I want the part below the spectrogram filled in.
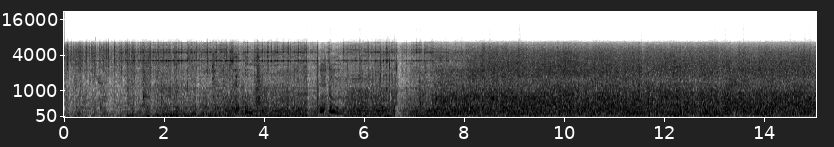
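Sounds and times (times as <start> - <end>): rain beating on a car: 0.0 - 1.4
thin high tone: 0.0 - 9.7.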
